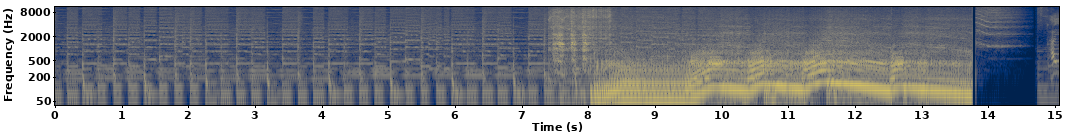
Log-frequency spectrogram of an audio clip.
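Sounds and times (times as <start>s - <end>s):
car engine idling: 7.4s - 13.6s
car engine revving: 7.4s - 13.8s.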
